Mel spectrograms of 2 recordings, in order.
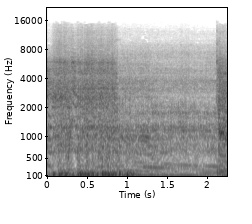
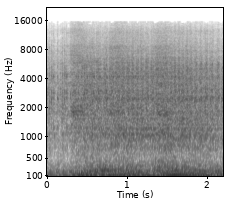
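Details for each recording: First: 1968 Ford F100 Ranger on its first start in years, after a stuck engine and burning off mystery oil and smoke: a deep, uneven rumble that dips and labours against the drivetrain because the transmission was left in drive. Rough running under load. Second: Abandoned 1968 Ford F100 Ranger V8, first start in many years after being seized: steady, even low rumble, no misses or blow-by, slight valve clack suspected; smooth, healthy idle.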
